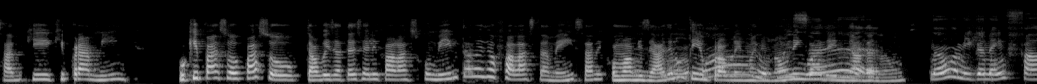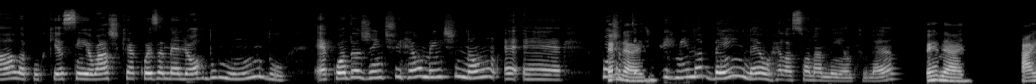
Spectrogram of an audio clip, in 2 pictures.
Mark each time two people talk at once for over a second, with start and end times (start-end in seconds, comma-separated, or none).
6.3-8.8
